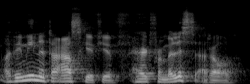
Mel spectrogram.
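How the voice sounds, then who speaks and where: An actor playing a weary, patient but strained Irish circus manager in a radio drama. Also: male voice, medium pitch, big pitch swings, quick pace, husky. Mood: weary, conciliatory. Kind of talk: radio drama acting with narration.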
